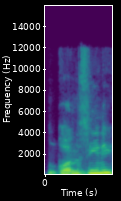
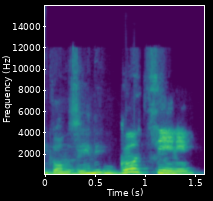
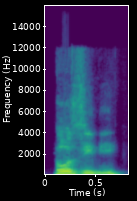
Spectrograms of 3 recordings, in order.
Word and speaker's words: Gozzini: So Gonzini. Gozzini. Gozzini.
